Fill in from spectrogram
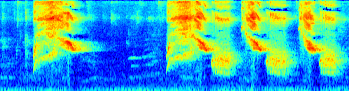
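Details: Female drongo calling so a male will come closer, from an Indonesian bird lure recording: a single harsh falling note, a pause, then three more rasping down-slurred calls in quick rhythm, with faint low hum beneath.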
